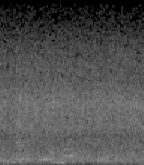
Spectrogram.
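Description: She Oak Falls, a tame waterfall running over dark rocks into a small pool, gives off a steady, even rushing hiss with no breaks.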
